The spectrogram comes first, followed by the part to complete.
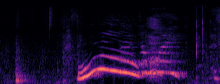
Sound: gasps

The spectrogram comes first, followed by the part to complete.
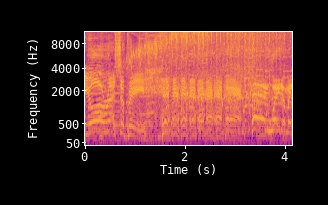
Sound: laughing

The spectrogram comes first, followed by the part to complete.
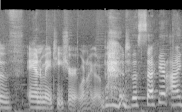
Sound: chuckles

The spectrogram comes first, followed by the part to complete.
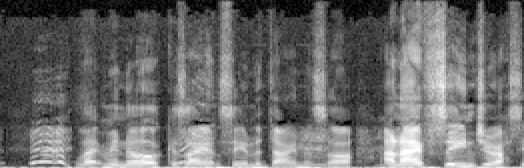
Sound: laughing

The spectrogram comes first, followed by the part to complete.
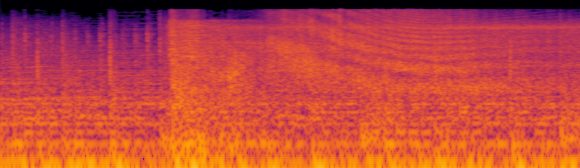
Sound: sound effect playing

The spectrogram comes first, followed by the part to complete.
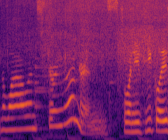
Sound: onions sizzling

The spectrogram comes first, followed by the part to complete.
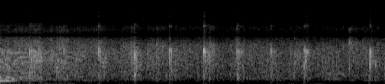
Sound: audience applause

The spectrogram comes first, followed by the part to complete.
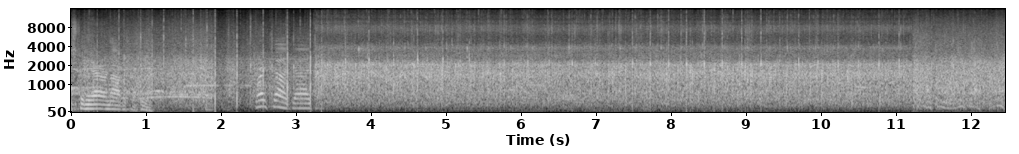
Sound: applause

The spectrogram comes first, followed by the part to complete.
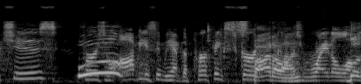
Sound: laughter

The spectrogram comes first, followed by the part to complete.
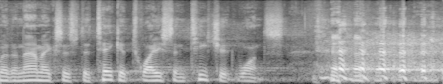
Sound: laughter

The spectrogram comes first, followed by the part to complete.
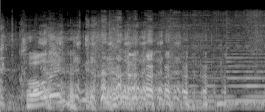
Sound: laughter

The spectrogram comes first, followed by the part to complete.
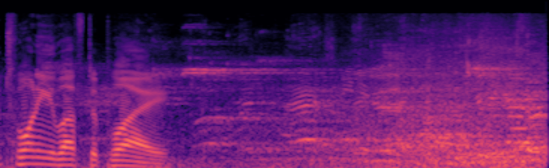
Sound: whistle; chatter

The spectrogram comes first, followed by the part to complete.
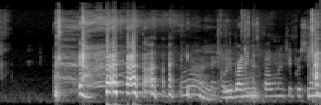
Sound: laughter

